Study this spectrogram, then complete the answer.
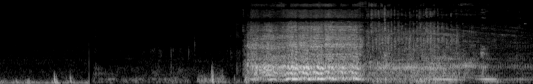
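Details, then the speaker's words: Restored 1929 Chevrolet International truck, first start attempt, metering jet just loosened after being screwed in too tight; spark advance not pulled out: slow cranking, a brief rough catch, then it fades; fuel starvation. "it's trying to start it's just not getting as gas so oh okay"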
